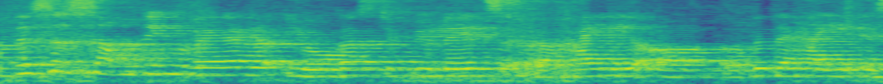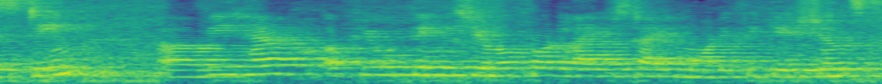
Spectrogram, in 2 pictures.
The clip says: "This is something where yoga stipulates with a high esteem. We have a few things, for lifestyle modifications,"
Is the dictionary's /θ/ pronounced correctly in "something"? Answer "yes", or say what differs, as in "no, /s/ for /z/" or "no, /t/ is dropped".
no, /t/ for /θ/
